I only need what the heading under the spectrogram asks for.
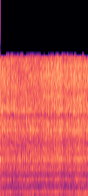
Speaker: okay this is what happens when you get pure water down obviously oil floats on water so it tins out the fuel that's already in the bowl and um it's going mental getting Smoky as well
